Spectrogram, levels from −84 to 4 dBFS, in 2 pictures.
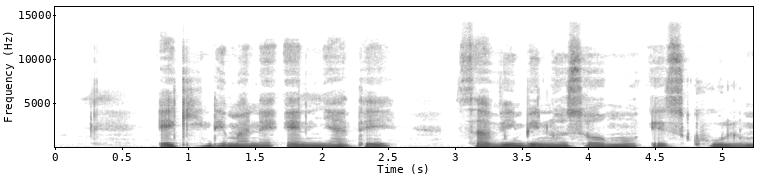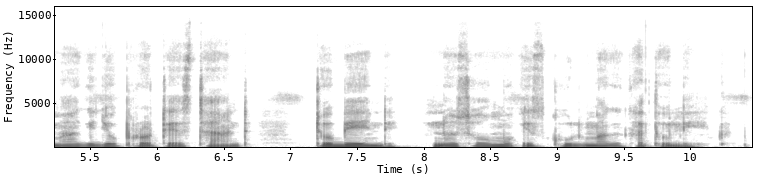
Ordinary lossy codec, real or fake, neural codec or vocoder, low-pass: none; fake; vocoder, 44.1 kHz, 128 mel bands every 256 samples, BigVGAN v2; 14.4 kHz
